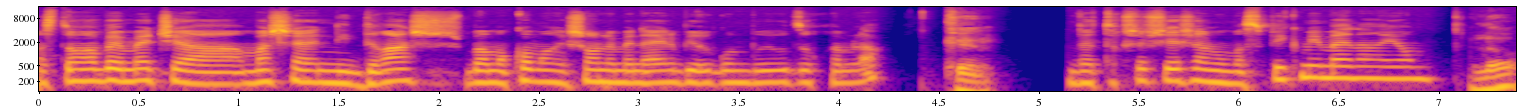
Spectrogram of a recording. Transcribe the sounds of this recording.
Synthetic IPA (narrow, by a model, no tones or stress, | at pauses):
azataomeʁbe̞ːme̞tʃeamaʃe̞nidʁaʃbamako̞maʁiʃo̞nle̞me̞nae̞lbeiʁɡunbʁiutzoχemla | kʰen | veataχoʃe̞vʃejeʃlanumaspikmime̞naːjo̞mlo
